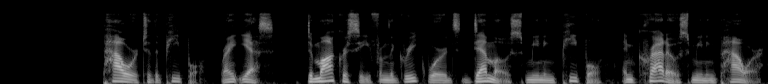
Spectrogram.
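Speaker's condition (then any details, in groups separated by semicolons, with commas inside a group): No condition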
